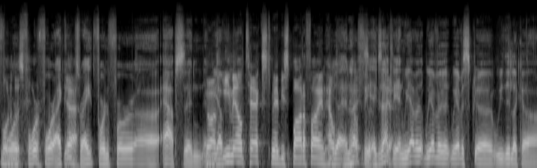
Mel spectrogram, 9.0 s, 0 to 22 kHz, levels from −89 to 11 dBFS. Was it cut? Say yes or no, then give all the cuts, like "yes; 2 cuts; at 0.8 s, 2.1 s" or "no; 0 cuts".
no; 0 cuts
